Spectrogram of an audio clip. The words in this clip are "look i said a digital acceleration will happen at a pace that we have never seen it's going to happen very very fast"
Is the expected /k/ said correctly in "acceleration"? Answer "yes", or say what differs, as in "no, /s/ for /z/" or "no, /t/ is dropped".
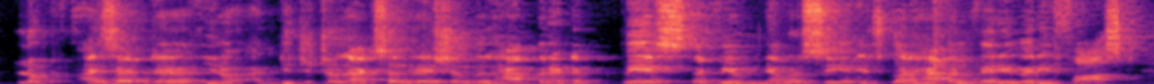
yes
